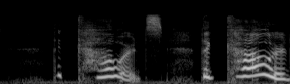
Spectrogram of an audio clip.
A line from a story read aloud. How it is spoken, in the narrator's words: sobbed Susan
